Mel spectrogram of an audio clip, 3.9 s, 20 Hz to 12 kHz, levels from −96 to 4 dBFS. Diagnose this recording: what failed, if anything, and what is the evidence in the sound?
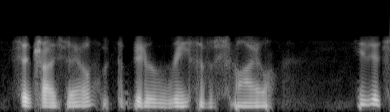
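Codec 2 vocoder throughout (codec stage): buzzy, robotic speech, 150 Hz to 3.5 kHz, resynthesised from pitch and envelope, fitting a 1.6 kbit/s mode.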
